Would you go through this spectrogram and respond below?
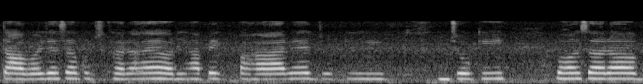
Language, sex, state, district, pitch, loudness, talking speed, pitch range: Hindi, female, Bihar, Katihar, 255 Hz, -17 LUFS, 170 wpm, 250-265 Hz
